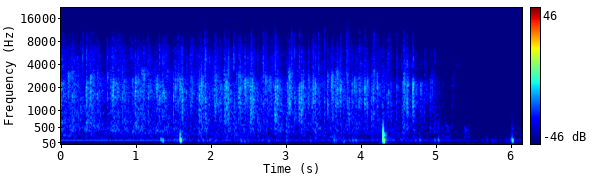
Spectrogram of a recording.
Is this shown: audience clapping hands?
yes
